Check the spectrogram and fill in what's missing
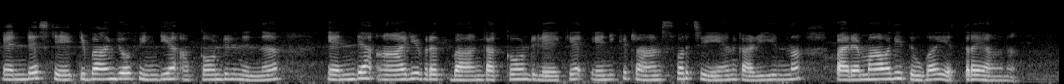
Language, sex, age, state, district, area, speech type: Malayalam, female, 45-60, Kerala, Kottayam, rural, read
